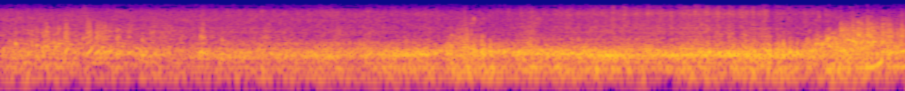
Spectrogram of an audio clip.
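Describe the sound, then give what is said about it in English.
A steady, dense underwater rumble of many ships' engines and churning propellers, recorded by a microphone inside two condoms dropped over the side of a ship. Loud and continuous throughout, with a low droning hum and no pauses or voices. “We can't hear the dolphins, of course, but what we can hear is the terrible din of all these ships' engines and propellers.”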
